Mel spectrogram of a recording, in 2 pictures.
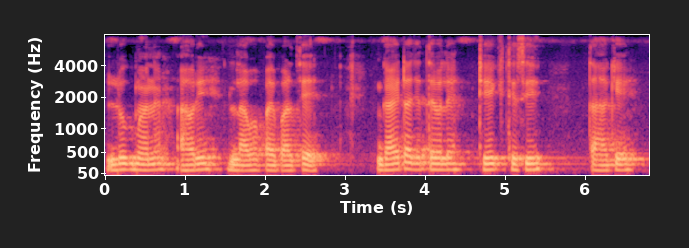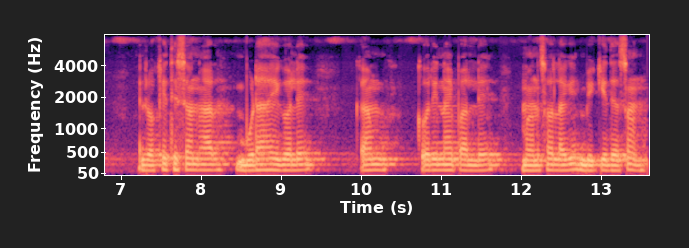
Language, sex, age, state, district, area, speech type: Odia, male, 18-30, Odisha, Boudh, rural, spontaneous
